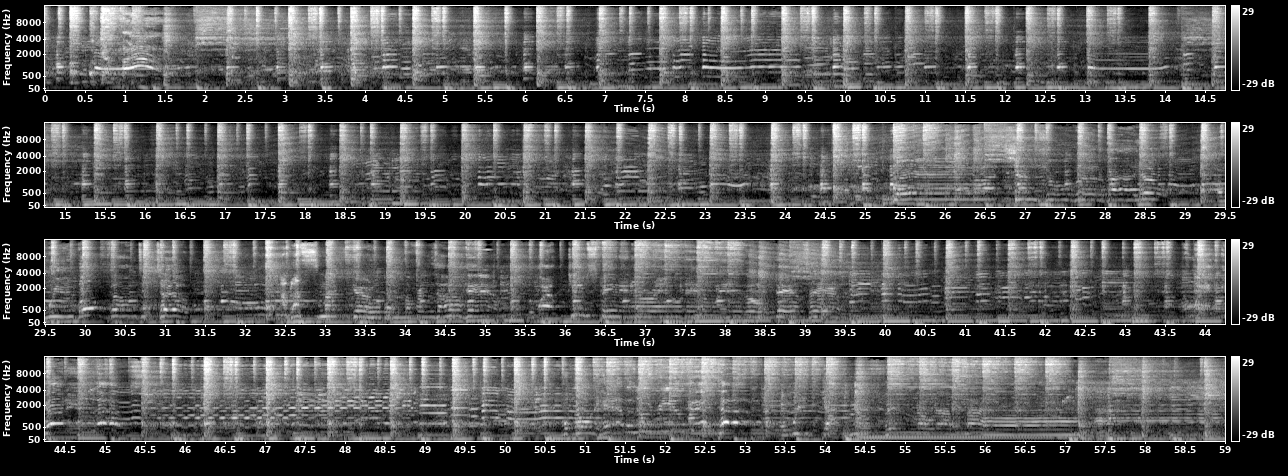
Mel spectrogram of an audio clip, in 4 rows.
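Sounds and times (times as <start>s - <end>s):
blues band playing: 0.0s - 59.0s
harmonica lead lines: 0.0s - 59.0s
steady drum beat: 0.0s - 59.0s.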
